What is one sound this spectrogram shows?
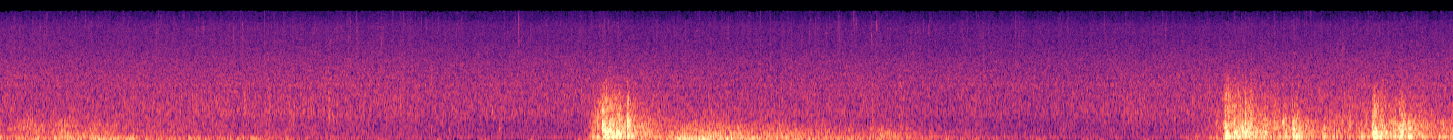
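Rain patters steadily on the surface of a lake.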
